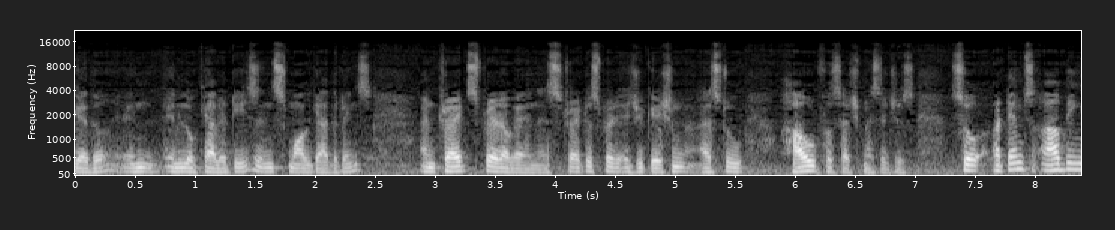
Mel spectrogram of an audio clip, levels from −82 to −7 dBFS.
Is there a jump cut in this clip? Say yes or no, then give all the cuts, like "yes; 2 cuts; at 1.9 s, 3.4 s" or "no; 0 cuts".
yes; 2 cuts; at 3.3 s, 6.2 s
